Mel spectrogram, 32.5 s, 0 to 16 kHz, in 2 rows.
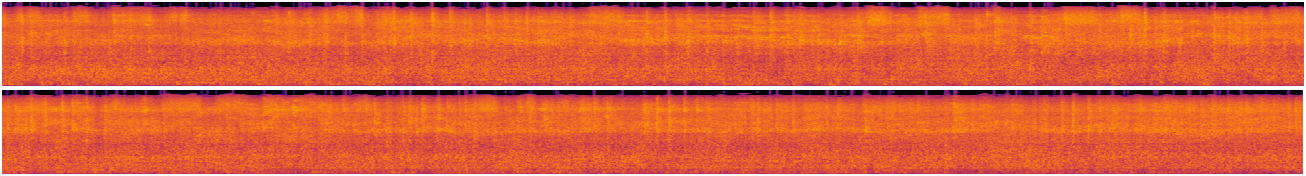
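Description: Interior noise of an R142 New York City Subway car running at speed: a loud, steady rumble of wheels on rail with running clatter, unchanging throughout.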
